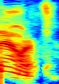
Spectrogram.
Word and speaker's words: hour: Okay, letter H is silent. You do not pronounce it. Half an hour.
